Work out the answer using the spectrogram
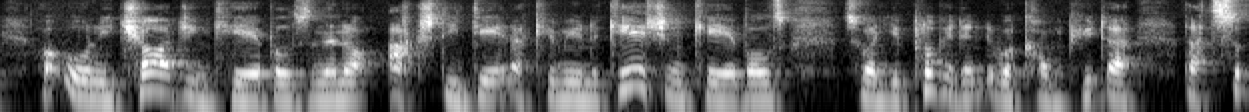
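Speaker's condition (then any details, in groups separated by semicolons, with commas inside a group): No condition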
